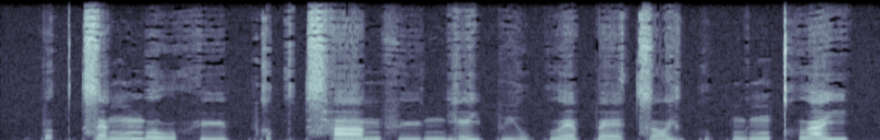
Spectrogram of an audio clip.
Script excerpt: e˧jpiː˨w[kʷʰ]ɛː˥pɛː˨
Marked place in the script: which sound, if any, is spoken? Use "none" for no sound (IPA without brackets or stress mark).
kʷ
